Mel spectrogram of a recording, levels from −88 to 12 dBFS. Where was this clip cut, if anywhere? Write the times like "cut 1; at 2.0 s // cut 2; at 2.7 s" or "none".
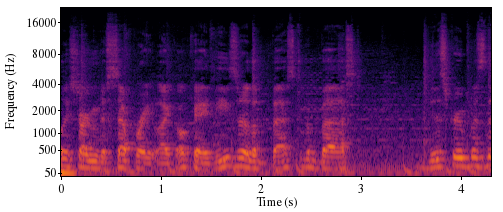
none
